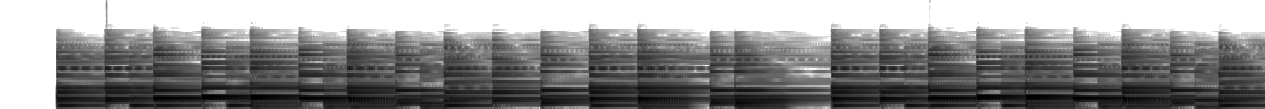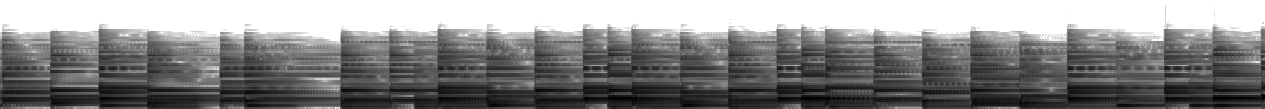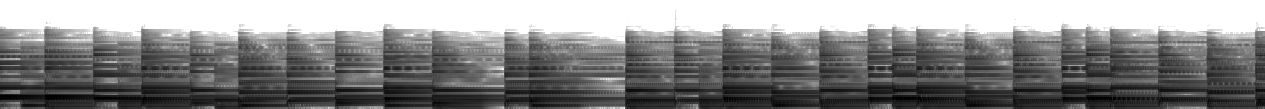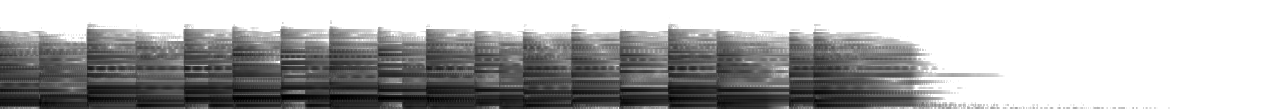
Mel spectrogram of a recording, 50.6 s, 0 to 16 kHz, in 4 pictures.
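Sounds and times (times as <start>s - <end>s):
solo piano piece: 0.6s - 47.3s.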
